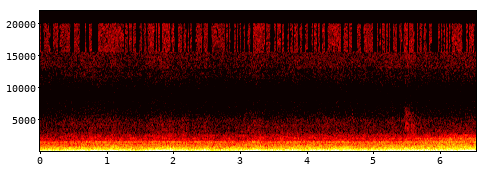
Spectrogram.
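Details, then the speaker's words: Steady deep roar without rhythm, wind gusts over it, from the industrial plant next to a home at half past midnight, with white smoke rising; resident suspects a compressor being emptied, unconfirmed. "Eu já havia reparado esse barulho, mas eu nunca parei para observar de onde que é."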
